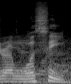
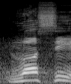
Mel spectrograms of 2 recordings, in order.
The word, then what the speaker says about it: LaCie: And I pronounced it right? LaCie. LaCie, it's LaCie, French for the company.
